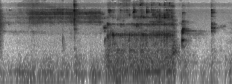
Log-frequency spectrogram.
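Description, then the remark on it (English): Water bubbles and gurgles in a water pipe, a steady close-up burble lasting about a second and a half, with quieter drips and rustling before and after. No one speaks. “Man, just filtering through this water, this setup you have is just amazing.”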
